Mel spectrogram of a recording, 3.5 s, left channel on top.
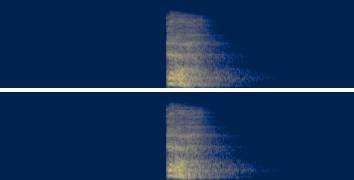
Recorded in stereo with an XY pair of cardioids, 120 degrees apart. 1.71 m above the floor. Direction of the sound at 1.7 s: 5° right.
